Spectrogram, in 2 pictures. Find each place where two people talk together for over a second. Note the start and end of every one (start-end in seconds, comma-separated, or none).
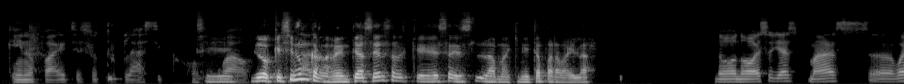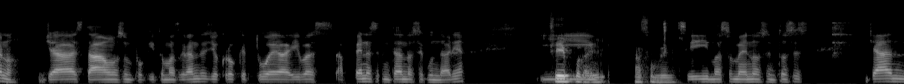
none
